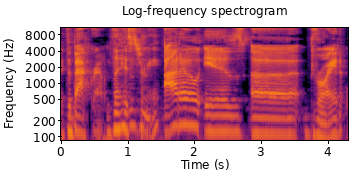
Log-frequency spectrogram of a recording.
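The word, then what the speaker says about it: Ato: It's actually pronounced Otto. I've been pronouncing my character's name wrong. It's not Otto. It's A-T-O, not A-U-T-O.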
